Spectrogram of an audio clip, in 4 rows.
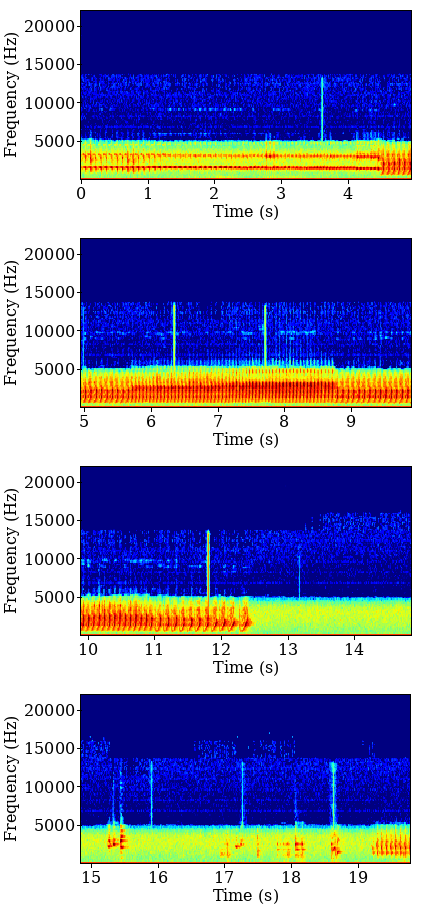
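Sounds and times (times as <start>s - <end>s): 
Waterslager canary singing a fast rattling roll: 0.0s - 12.5s, 15.2s - 15.6s, 17.0s - 19.7s.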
